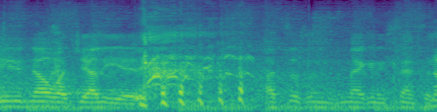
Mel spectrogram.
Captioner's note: Ethan laughing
